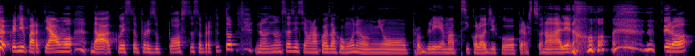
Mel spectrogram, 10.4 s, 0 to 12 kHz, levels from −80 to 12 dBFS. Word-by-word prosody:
quindi 225 0 +4
partiamo 190 +1 +5 0.2
da 160 -5 +4
questo 180 +1 -3
presupposto, 170 +2 -5
soprattutto 200 +10 -1 0.3
non 165 -1 -5
non 180 +1 -7
so 210 +2 -2
se 205 -1 -3
sia 185 -3 -6
una 165 0 -2
cosa 170 -1 +2
comune 165 +2 -3
o 155 - -2
un 145 +1 -5
mio 145 -2 -4
problema 150 -1 -3
psicologico 145 -2 -3
personale, 155 +4 +1
no, 275 +7 +2 0.8
però, 205 -1 +5
175 Hz, 125 wpm, -23 LUFS, 150-190 Hz, 0.8 s, partiamo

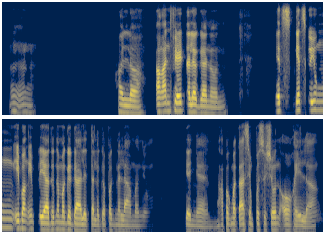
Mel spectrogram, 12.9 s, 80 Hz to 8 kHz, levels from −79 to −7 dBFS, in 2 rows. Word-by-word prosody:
Mm. 140 -3 -16 1.6
Hala. 130 -3 -1 0.2
Ang 145 0 +5
unfair 160 0 +6
talaga 140 -4 +4
no'n. 115 +2 -9 1.0
Gets 465 - +3
gets 175 0 +5
ko 175 - +2
'yong 175 -1 -4
ibang 150 -1 +2
empleyado 130 -1 +2
na 135 0 -6
magagalit 125 -3 +1
talaga 105 -1 -7
'pag 110 -2 -9
nalaman 100 -2 -8
'yong 100 0 -24 0.7
ganyan 95 -4 -7 0.2
na 100 - -16
kapag 125 -1 -7
mataas 115 -1 0
'yong 125 -2 -9
posisyon 125 0 -2
okey 105 -2 -5
lang. 95 +1 -9
125 Hz, 120 wpm, -20 LUFS, 110-140 Hz, 1.6 s, unfair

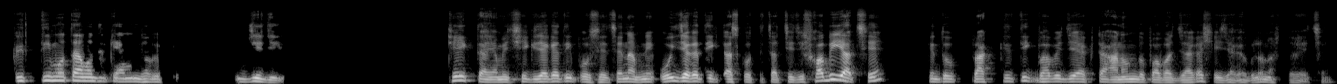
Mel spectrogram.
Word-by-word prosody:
কৃত্রিমতা 180 +2 +2
আমাদেরকে 155 -3 +1
এমনভাবে 130 -3 0 0.9
জি, 150 0 +6
জি। 100 - +1 1.7
ঠিক 185 +1 +3
তাই 120 -3 +2
আমি 115 +1 +3
ঠিক 130 -3 -3
জায়গাতেই 140 +3 +2
পৌঁছেছেন। 115 +2 -2
আপনি 120 +3 +1 0.2
ওই 155 - +6
জায়গাতেই 145 -4 +5
টাচ 120 -2 +1
করতে 115 - -6
চাচ্ছি, 110 +2 -4
যে 120 - -3
সবই 195 +7 +5
আছে 165 - -2 0.5
কিন্তু 130 0 -2 0.3
প্রাকৃতিকভাবে 130 +2 -2
যে 135 - +2
একটা 125 - -6
আনন্দ 120 +2 +2
পাবার 105 -2 -1
জায়গা 105 +6 -2
সেই 105 -1 -4
জায়গাগুলো 100 +1 -6
নষ্ট 105 - -15
হয়েছে। 105 - -13
130 Hz, 140 wpm, -23 LUFS, 115-150 Hz, 1.7 s, জি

